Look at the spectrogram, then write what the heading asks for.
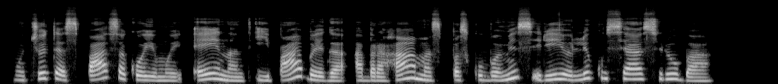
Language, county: Lithuanian, Telšiai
